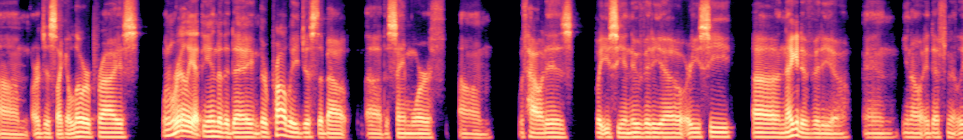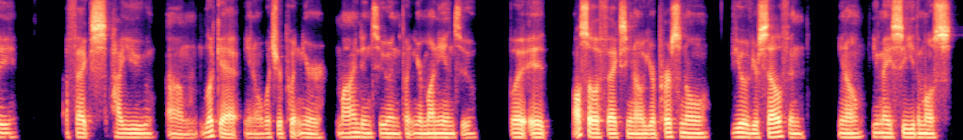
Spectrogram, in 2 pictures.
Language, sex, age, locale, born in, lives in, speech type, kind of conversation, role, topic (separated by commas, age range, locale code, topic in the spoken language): English, male, 18-19, en-US, United States, United States, conversation, unstructured, none, How does social media affect our mental health?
